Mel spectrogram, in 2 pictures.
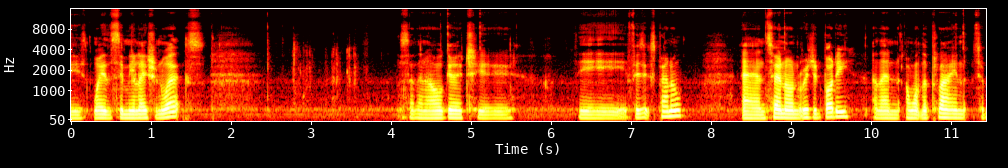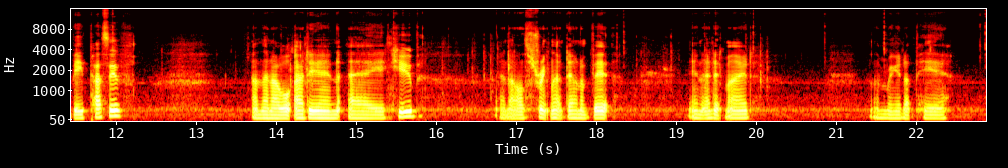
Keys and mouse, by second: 1.8-3.2 middle drag, 3.2 n, 3.5 t, 10.6 click, 10.8 middle click, 11.1-12.9 drag, 12.9-13.9 middle drag, 14.2 shift+a, 15.0-16.9 middle drag, 16.9 Tab, 17.3 s, 19.4 s, 20.0 Tab.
